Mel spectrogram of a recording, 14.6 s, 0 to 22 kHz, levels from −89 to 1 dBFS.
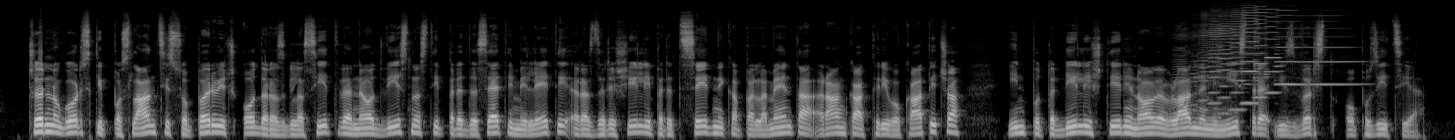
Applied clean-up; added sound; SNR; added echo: none; Harmonica; 13 dB; none.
